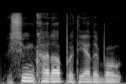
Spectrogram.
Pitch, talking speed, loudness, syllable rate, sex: 120 Hz, 380 wpm, -15 LUFS, 8.0 syllables/s, male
